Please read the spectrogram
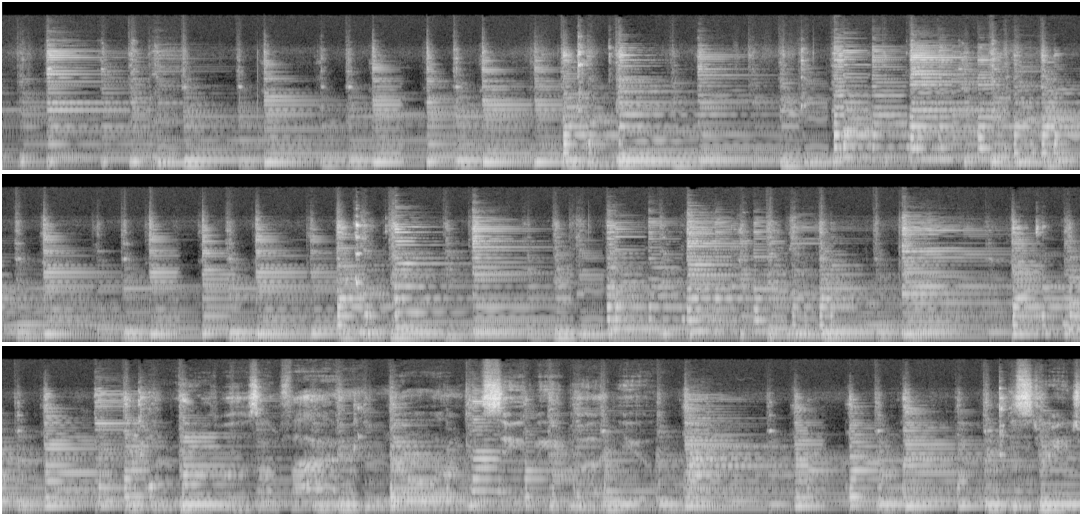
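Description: Banjo and acoustic guitar playing an instrumental piece together, a steady stream of picked notes without pause.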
